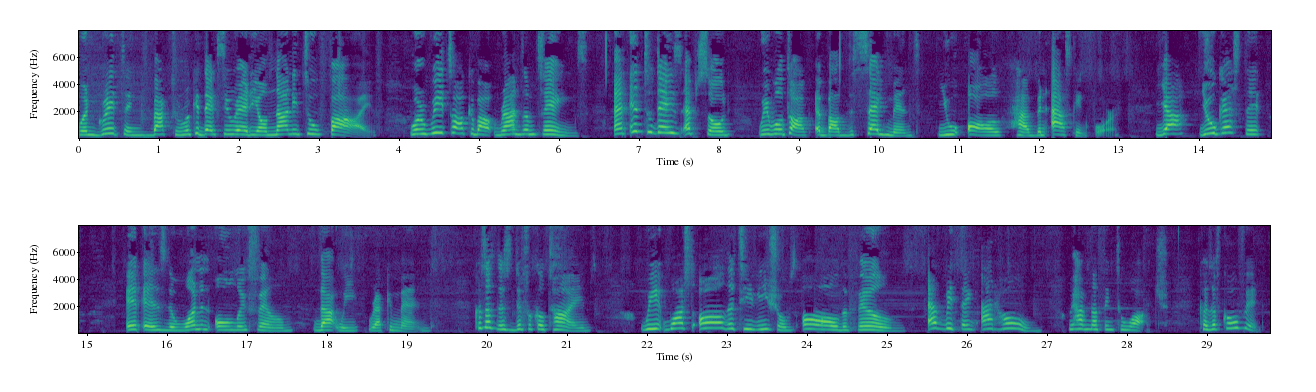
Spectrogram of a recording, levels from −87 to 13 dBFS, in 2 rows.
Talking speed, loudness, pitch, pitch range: 135 wpm, -17 LUFS, 305 Hz, 255-340 Hz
